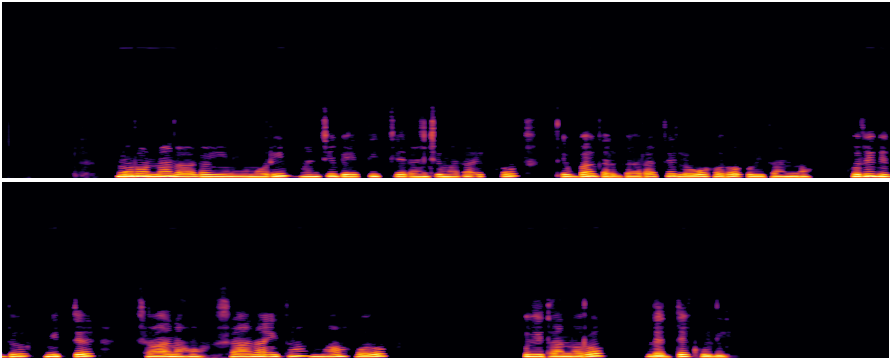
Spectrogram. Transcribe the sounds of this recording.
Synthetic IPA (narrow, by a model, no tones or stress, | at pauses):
mʊɾɔnːɐlaːlɔjɪneːmɔɾɪmɐnt͡ʃʼɪbe̞ːt̪ːɪkʰɛɾɐnt͡ʃɪmɐɾɐɪkːɔ | t̪ʼɪbːɐɡɐɾɡaːɾɐt̪ːɛlɔwɔhɔɾɔʔʊjɪt̪ɐnːɔ | kʊɾɪɡɪd̪ːɔmɪt̪ːɛ | ʃaːnɐɦɔʃaːnɐɪt̪ɐmaːhɔɾɔ | ʊjɪt̪ɐnːɔɾɔ | lɛd̪ːɛkʰʊli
